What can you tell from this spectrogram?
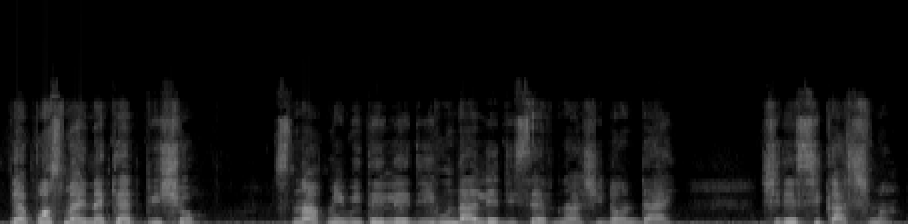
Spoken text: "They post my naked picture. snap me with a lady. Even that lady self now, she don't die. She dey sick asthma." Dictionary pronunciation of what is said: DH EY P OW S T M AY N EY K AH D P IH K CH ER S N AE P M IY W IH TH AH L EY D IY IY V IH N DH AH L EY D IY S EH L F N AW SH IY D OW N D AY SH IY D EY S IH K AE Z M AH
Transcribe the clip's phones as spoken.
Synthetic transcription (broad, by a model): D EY P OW S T M AY N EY K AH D P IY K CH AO S N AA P M IY W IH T AH L EY D IY IY V IH N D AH L EY D IY S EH F N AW SH IY D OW N D AY SH IY D EY S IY K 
